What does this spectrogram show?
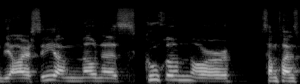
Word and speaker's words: Quchen: I'm known as Kuchen, or sometimes pronounced as Kutchen.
